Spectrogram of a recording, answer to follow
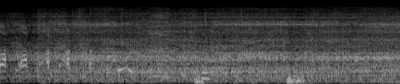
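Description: Countertop blender running steadily, blending a thick oat-and-banana pancake batter, with faint voices beneath.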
